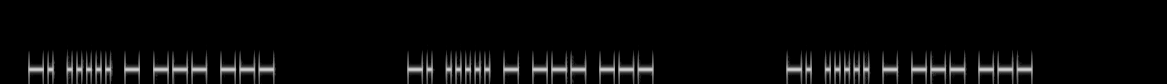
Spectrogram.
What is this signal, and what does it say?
Morse code, heard as a keyed tone, about 25 wpm, 700 Hz. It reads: N5TOO N5TOO N5TOO
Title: Call Signs Repeated 2x - 25wpm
